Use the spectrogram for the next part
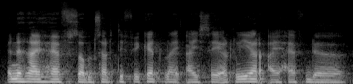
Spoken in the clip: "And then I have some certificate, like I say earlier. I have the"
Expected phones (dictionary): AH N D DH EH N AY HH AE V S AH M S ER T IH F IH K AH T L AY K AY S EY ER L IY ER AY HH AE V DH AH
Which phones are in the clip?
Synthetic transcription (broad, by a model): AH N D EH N AY HH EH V S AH M S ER T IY F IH K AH T L AY K AY S EY ER L IY ER AY HH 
